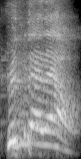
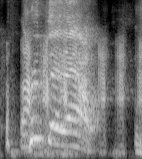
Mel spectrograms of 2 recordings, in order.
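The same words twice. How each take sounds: First: Loud, high, through a laugh; laughing repeat. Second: Louder and higher; excited demand. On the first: Retelling to the friends, a laughing loud repeat. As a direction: say it again while cracking up. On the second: To his cousin with the test results, an excited loud demand. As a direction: bark the order gleefully. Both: Retold or imitated.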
